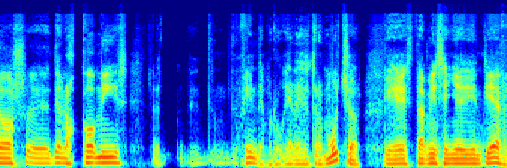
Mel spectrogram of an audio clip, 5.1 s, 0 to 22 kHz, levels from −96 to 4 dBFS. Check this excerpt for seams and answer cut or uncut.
cut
